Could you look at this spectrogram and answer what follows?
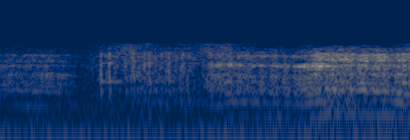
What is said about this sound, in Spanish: Apunta cuidadosamente con el revólver hacia los ojos del enorme perro y va a disparar cuando...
